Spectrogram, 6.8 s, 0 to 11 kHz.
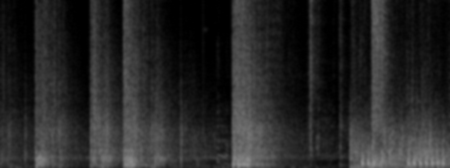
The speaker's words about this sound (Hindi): अफगानिस्तान पाकिस्तान की सीमा से मिल रही खबरों के मुताबिक सीमा पर दोनों ओर से हुई गोलीबारी में पाकिस्तान के कम से कम 9 नागरिक मारे गए हैं और 30 से अधिक लोग घायल हुए हैं। गोलीबारी की आवाज़ चमन सीमा के दोनों ओर सुनाई दे रही थी।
